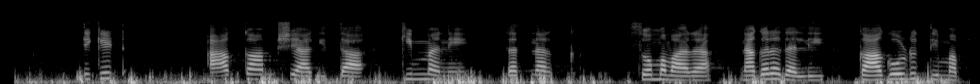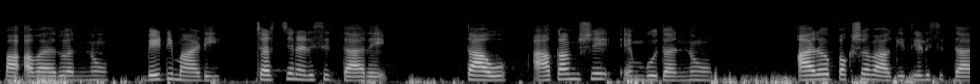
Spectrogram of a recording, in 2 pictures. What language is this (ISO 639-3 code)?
kan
